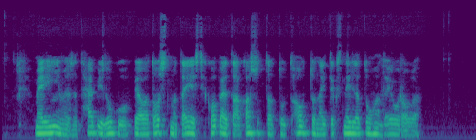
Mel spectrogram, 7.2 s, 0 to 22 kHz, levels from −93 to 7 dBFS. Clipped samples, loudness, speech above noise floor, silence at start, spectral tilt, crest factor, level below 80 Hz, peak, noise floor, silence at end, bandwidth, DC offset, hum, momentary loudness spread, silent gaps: under 0.1%; -32 LUFS; 39 dB; 0.25 s; -7 dB/octave; 16 dB; -62 dBFS; -16 dBFS; -70 dBFS; 0.85 s; 15 kHz; under 0.1%; none; 8 LU; none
